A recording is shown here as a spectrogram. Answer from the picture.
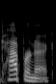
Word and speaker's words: Kaepernick: You looked at things like Nike, giving an endorsement deal to Colin Kaepernick. Am I pronouncing that correctly?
